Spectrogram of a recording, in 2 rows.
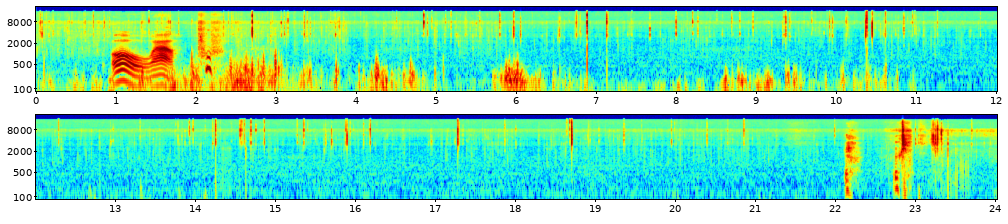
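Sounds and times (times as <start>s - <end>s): wind buffeting microphone: 0.0s - 11.0s
graupel pellets ticking: 0.0s - 24.0s.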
